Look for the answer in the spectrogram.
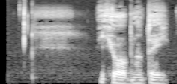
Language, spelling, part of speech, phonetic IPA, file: Russian, ёбнутый, adjective, [ˈjɵbnʊtɨj], Ru-ёбнутый.ogg
- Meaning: fucked, fucked up (weird, crazy or insane)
